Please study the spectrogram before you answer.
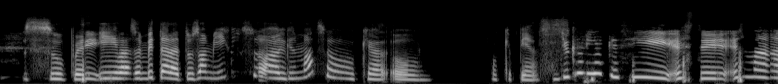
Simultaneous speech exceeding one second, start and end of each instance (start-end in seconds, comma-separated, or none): none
